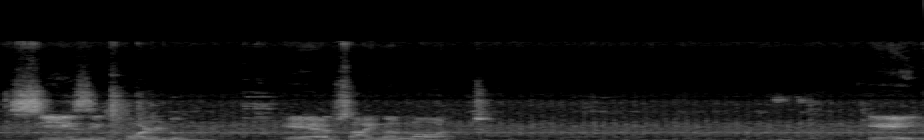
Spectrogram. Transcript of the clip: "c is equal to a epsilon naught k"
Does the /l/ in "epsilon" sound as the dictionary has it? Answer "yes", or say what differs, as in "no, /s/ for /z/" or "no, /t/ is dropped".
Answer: no, /l/ is dropped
